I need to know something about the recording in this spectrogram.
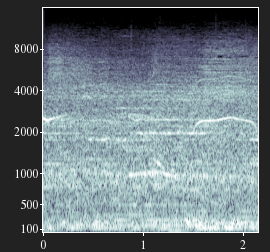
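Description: Ballpark crowd noise, a steady cheering roar with music playing under it.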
